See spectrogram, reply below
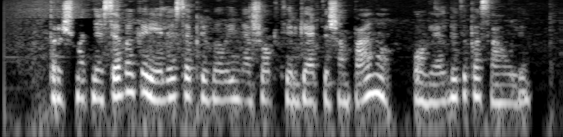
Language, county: Lithuanian, Vilnius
